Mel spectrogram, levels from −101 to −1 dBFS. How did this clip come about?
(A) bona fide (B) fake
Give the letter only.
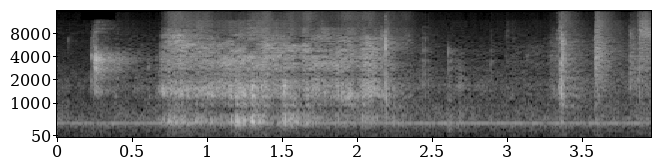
A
